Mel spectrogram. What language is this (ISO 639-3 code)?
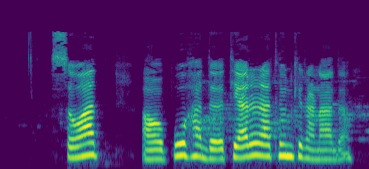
pus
